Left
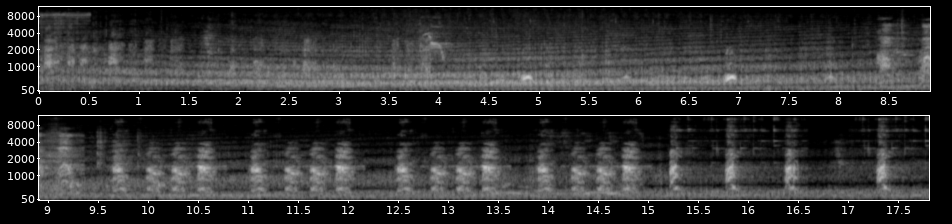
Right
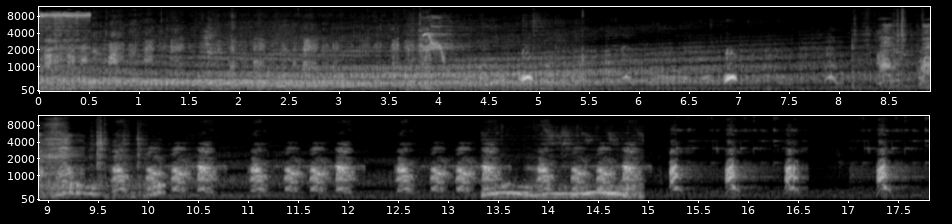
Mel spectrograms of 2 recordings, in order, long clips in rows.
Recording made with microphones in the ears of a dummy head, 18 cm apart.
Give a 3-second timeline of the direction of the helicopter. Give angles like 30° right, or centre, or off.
30° right, 20° left, 50° left, 70° left, 80° left, 80° left.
